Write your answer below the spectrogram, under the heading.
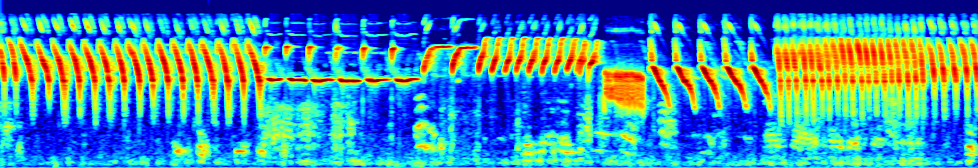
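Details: Male canary singing as a tutor recording for training young canaries to sing early and often: clear, rapid high trills in shifting phrases, including fast downslurred rolls, a steady piping whistle, a buzzy burst and a closing dense rattle.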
